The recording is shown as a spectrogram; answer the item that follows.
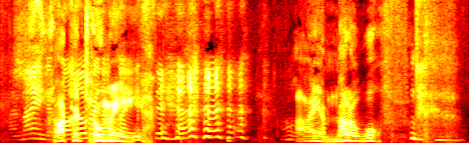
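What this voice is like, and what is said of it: Bad imitation of another person's voice. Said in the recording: “Such a bad impression.”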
